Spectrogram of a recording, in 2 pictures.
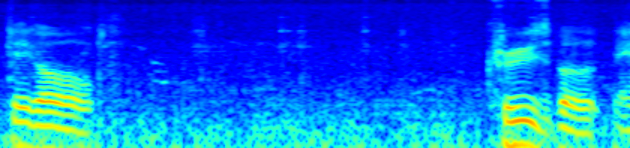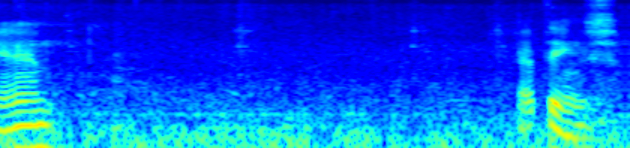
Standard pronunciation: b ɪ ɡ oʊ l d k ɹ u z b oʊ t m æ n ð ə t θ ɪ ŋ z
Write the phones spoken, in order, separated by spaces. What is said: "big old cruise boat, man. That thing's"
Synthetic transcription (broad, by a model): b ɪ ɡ oʊ l d k ɹ u z b oʊ t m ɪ n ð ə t θ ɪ ŋ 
